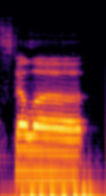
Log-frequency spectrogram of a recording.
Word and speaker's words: Stella: And Stella. Okay, right. So like the bodies or whatever. Written as main true body, pronounced as Stella, which means celestial star in Latin.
